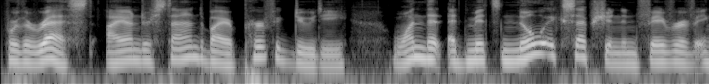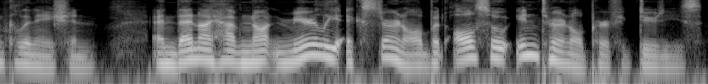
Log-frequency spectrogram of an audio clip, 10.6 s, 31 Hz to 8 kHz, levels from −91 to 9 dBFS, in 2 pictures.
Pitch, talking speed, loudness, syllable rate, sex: 135 Hz, 170 wpm, -21 LUFS, 5.3 syllables/s, male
